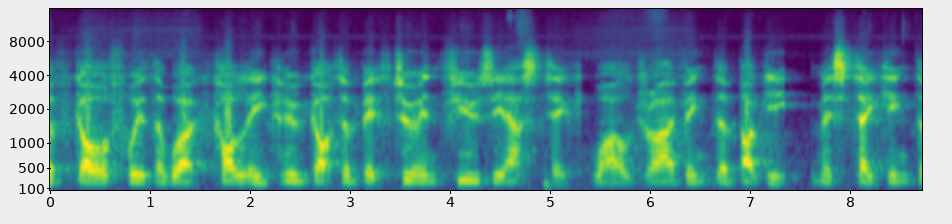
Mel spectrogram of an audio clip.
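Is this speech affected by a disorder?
Yes: motor neurone disease; right hand onset, spread to arms, legs, foot drop; 10 years, slow progression, wheelchair, ventilator, drug trial; speech and breathing affected, cannot breathe unaided.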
